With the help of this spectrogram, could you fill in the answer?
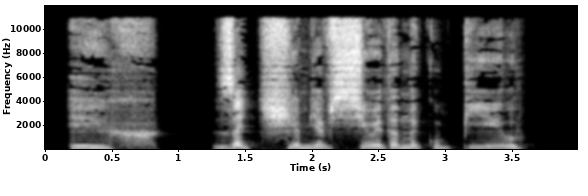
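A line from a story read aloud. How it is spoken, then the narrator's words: Groaning. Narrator (Russian): простонал Рон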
